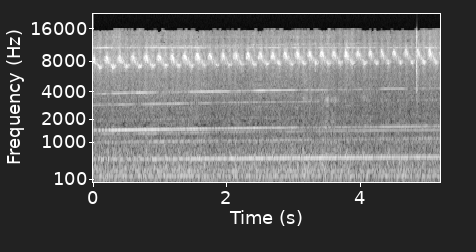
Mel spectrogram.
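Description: Bell 206 JetRanger's Allison 250 turboshaft engine and rotor system running at close quarters in the cockpit. A steady turbine whine rises slowly in pitch as the engine and rotor spool up after start. A high pulsing repeats about four or five times a second.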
